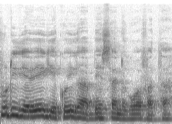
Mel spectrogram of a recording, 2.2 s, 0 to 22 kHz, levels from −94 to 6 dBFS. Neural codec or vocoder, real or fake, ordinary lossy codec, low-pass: vocoder, 44.1 kHz, 128 mel bands every 256 samples, BigVGAN v2; fake; none; 19.8 kHz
